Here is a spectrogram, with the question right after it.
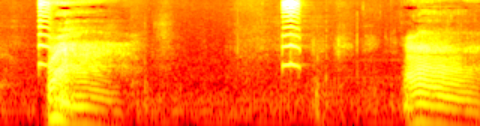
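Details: Sam, a female German Shepherd, during a tug-of-war bout indoors, gives two strong, drawn-out harmonic growl-like vocalizations separated by a brief high squeak, in a small quiet room.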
